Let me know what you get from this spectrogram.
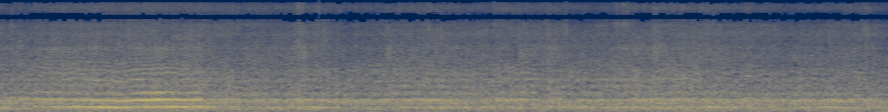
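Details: Hum of kept honey bees, with one bee passing close and loud around the first two seconds, rising then fading back into the steady colony drone.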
